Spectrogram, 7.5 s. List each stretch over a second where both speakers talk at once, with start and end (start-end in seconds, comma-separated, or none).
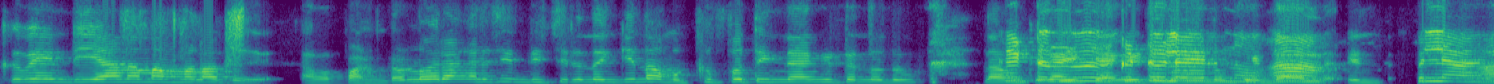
5.0-6.4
